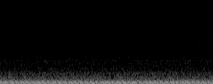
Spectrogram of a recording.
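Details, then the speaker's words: 1995 Nissan Maxima (A32) with intermittent rough idle, heard inside cabin after revving to 7000 rpm temporarily cleared it; low, even rumble with no shake or hunting, smooth idle for now. "The car is idling nicely, nice and smooth in here. No shaking, and I'll show you the exhaust."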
